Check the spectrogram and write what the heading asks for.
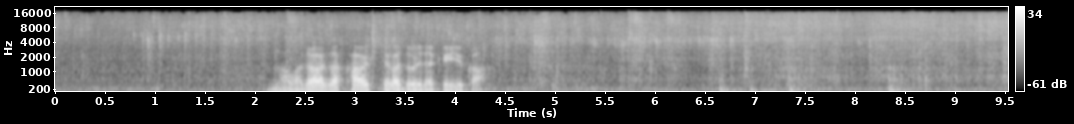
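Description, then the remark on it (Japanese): Pork belly sizzles steadily in a frying pan, a continuous crackling hiss running the whole time, with a short burst of someone talking over it partway through. “例えば今のこの肉が焼ける音、これだけ録音してみたいなことも販売できたりするんだろうし”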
